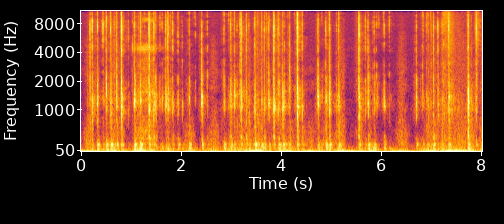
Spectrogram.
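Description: Typing on a computer keyboard: a quick, uneven run of keystroke clicks as a short sentence is typed.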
